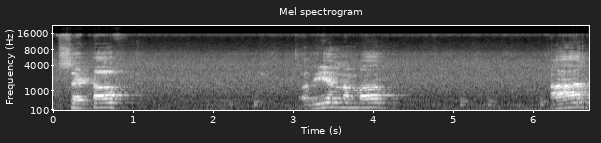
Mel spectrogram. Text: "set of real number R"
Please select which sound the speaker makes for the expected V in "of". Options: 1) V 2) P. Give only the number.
2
